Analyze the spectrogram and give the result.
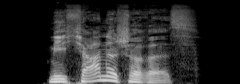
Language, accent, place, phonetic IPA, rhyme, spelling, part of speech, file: German, Germany, Berlin, [meˈçaːnɪʃəʁəs], -aːnɪʃəʁəs, mechanischeres, adjective, De-mechanischeres.ogg
- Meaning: strong/mixed nominative/accusative neuter singular comparative degree of mechanisch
